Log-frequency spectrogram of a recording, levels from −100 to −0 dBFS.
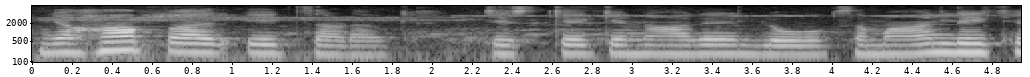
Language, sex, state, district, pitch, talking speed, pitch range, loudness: Hindi, female, Uttar Pradesh, Etah, 185 Hz, 135 wpm, 180-205 Hz, -27 LUFS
